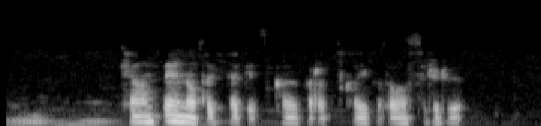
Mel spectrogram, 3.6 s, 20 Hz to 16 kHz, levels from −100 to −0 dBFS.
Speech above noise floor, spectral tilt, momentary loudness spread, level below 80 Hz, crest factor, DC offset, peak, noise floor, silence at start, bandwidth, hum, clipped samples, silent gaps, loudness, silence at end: 23 dB; -13 dB/octave; 17 LU; -56 dBFS; 22 dB; under 0.1%; -8 dBFS; -51 dBFS; 0.1 s; 3.7 kHz; none; under 0.1%; none; -29 LUFS; 0.55 s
